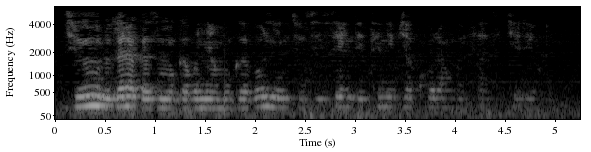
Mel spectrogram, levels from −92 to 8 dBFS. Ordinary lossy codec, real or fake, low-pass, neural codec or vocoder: MP3, 24 kbps; real; 5.4 kHz; none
